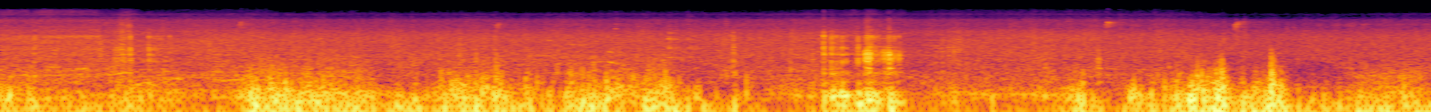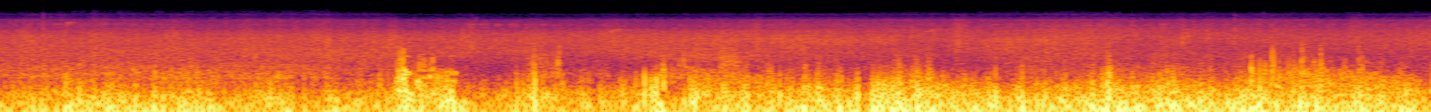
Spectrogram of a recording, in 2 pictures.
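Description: A man talks to the microphone in a calm, casual voice.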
